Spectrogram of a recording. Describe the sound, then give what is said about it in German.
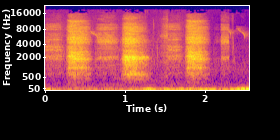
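Heavy, rhythmic panting from two people out of breath after a chase on foot, with three loud breathy bursts at a steady pace, separated by short quieter gaps, and no talking. “Sie schnauften wie verrückt.”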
